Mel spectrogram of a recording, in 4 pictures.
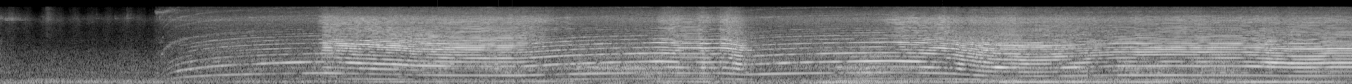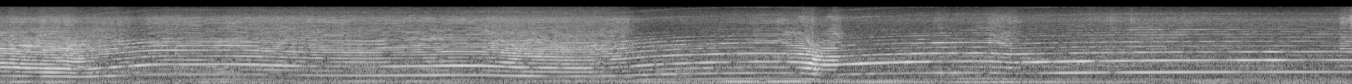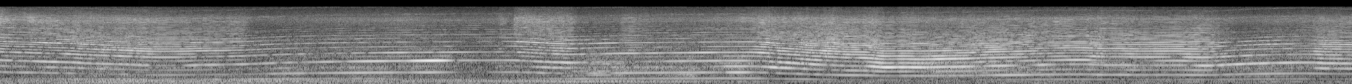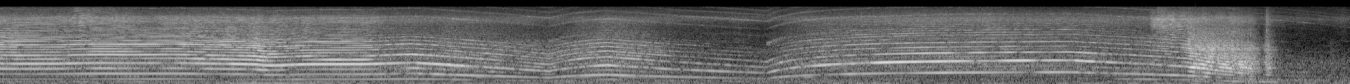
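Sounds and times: electric hand planer whining: 1.6 - 53.7.

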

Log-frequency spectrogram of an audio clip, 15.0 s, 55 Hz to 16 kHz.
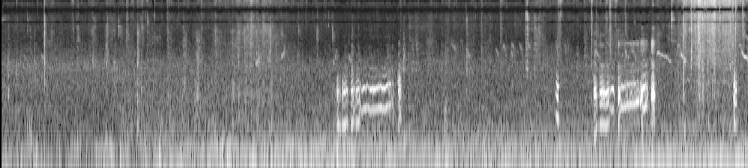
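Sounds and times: hens scratching and rustling in dirt: 0.1 - 14.9.

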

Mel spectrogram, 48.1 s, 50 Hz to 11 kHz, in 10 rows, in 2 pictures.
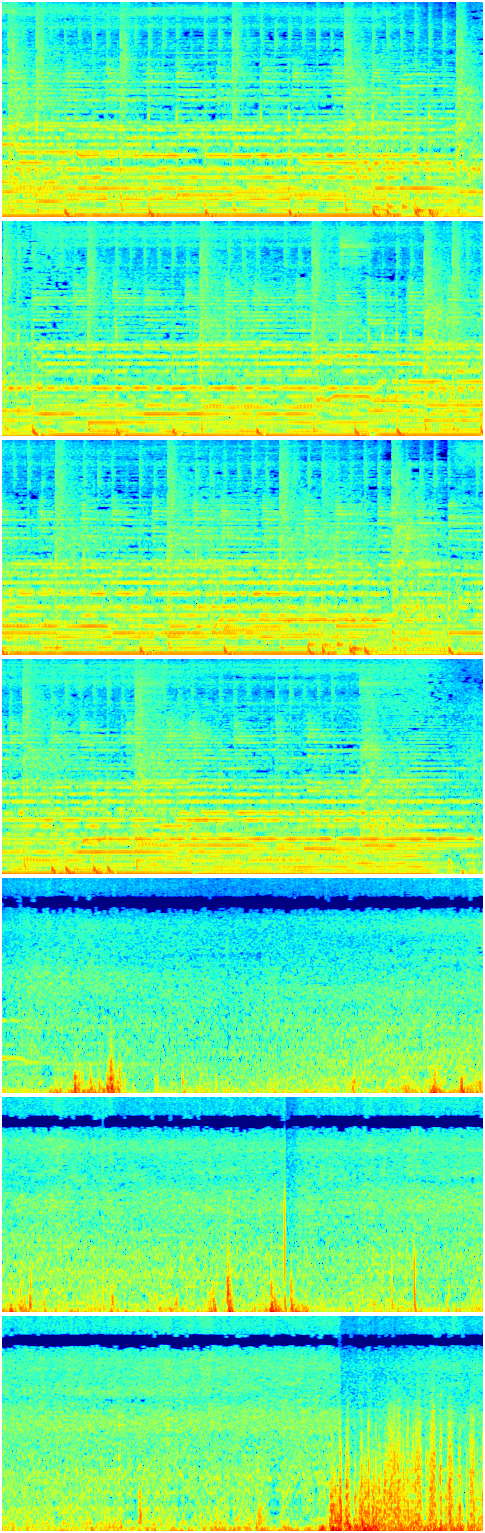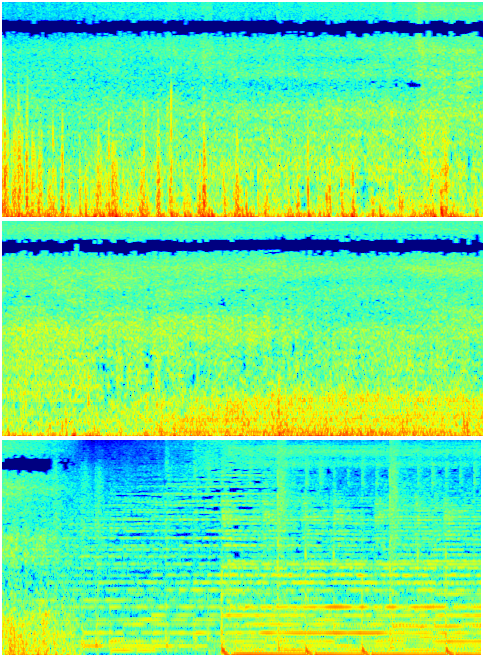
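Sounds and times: car road noise: 0.0 - 44.4
wind on microphone: 17.4 - 21.6, 22.6 - 28.7, 29.5 - 44.1.

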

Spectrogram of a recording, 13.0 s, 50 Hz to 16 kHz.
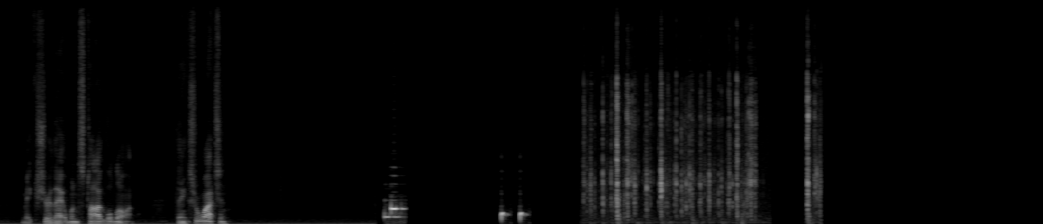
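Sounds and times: keyboard typing clicks: 7.3 - 10.3.

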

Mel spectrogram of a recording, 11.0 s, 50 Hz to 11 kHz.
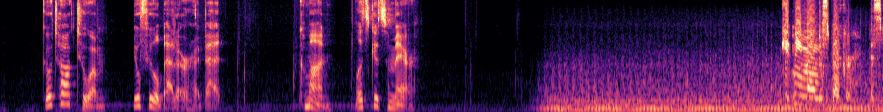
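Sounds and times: low motor drone: 6.4 - 11.0.

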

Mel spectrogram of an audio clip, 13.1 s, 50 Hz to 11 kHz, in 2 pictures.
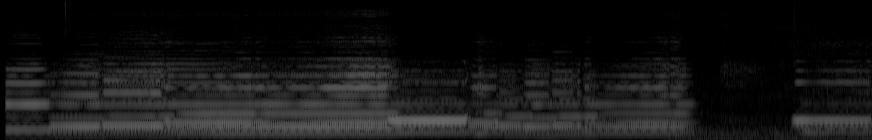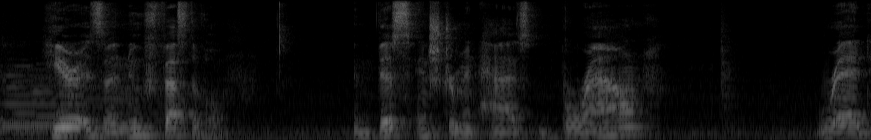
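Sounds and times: wind instrument chords: 0.0 - 7.9.

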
